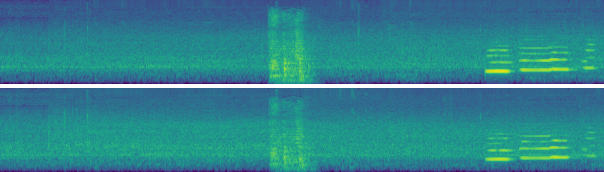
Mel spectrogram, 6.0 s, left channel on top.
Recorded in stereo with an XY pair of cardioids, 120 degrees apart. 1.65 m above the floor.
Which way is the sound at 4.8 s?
45° left.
